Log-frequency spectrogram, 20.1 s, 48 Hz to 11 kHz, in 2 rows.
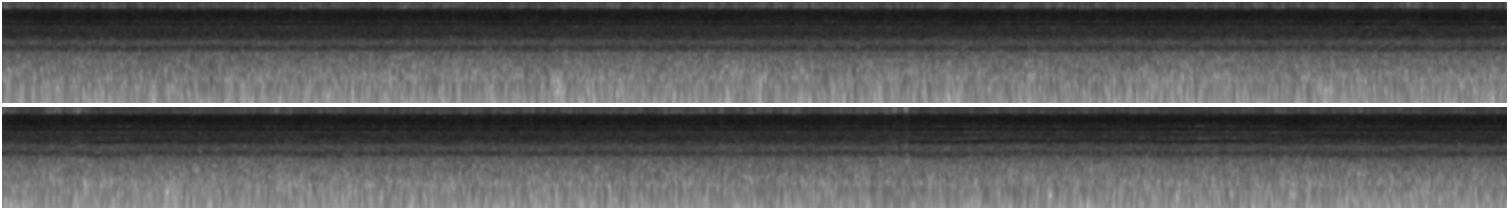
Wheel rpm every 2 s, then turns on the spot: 230, 230, 230, 230, 230, 230, 230, 240, 230, 220.
none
